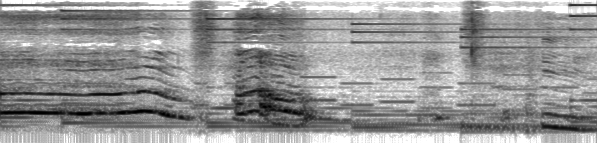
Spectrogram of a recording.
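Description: A woman wailing in grief: one long held cry that falls away after about a second and a half, then a shorter, wavering cry, over background music.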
